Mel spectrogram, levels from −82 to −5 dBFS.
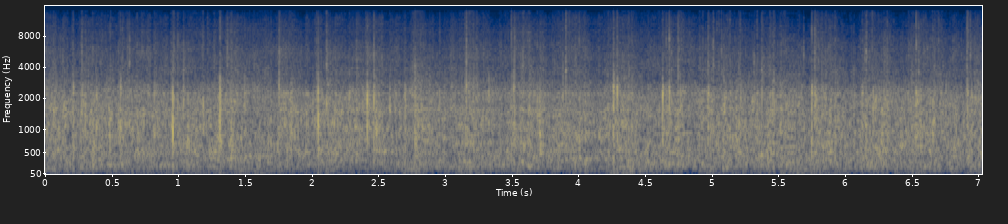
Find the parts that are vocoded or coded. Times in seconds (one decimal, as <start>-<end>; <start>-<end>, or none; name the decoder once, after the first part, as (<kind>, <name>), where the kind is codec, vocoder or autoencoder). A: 0.7-4.9 (codec, SNAC)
